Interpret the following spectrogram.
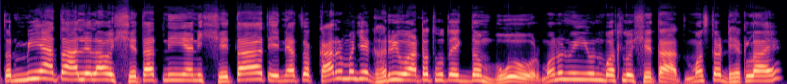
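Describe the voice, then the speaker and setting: A man's voice: sits high, a little mellow, dry recording. A man, a farmer vlogging casually from his field and speaking bluntly about crop prices. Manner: plain-spoken, rising to angry complaint. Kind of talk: casual vlog talk to camera. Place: outdoors in a farm field.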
